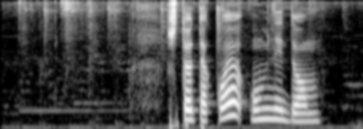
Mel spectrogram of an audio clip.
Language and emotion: Russian, neutral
